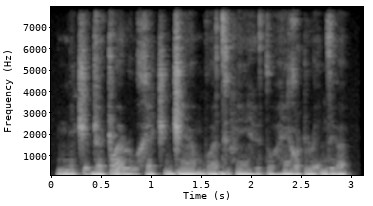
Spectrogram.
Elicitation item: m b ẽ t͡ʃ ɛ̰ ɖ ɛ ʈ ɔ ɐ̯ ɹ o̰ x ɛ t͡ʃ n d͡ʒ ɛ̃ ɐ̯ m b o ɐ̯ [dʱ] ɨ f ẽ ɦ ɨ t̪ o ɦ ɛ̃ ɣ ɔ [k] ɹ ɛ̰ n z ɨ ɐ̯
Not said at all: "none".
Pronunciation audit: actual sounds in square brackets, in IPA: d, ʈ

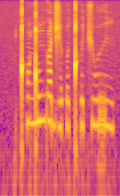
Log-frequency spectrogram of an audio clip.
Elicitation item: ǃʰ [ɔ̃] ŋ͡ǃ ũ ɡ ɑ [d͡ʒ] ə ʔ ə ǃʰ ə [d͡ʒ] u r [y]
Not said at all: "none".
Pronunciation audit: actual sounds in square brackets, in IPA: ɔ̃, d͡ʒ, t͡ʃ, i

